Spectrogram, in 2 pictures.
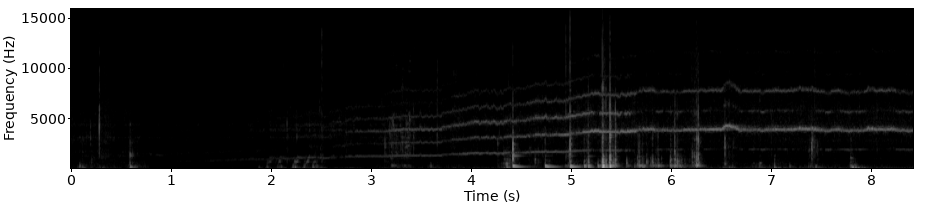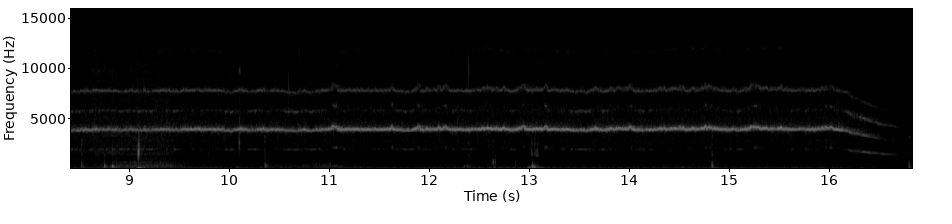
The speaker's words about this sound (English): So take care, and soon I will start with tea kettle and then the jingle. So here's the tea kettle.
